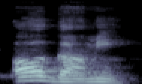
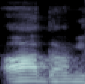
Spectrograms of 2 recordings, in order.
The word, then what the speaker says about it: आगामी: जैसे एग्जांपल के लिए अगामी अशुद्ध है। हम लोग क्या बोलते हैं? आगामी परीक्षा में आगामी नहीं होता। आगामी होता है और यही और यही क्वेश्चन एग्जाम में आता है।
